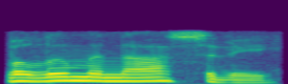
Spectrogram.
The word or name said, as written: voluminosity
